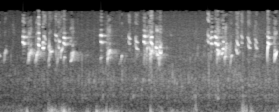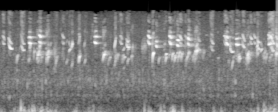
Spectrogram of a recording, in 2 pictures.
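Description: A goldfinch sings a fast, liquid twittering of bright tinkling notes and buzzy trills, in bursts broken by short pauses, with a faint low rumble beneath.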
